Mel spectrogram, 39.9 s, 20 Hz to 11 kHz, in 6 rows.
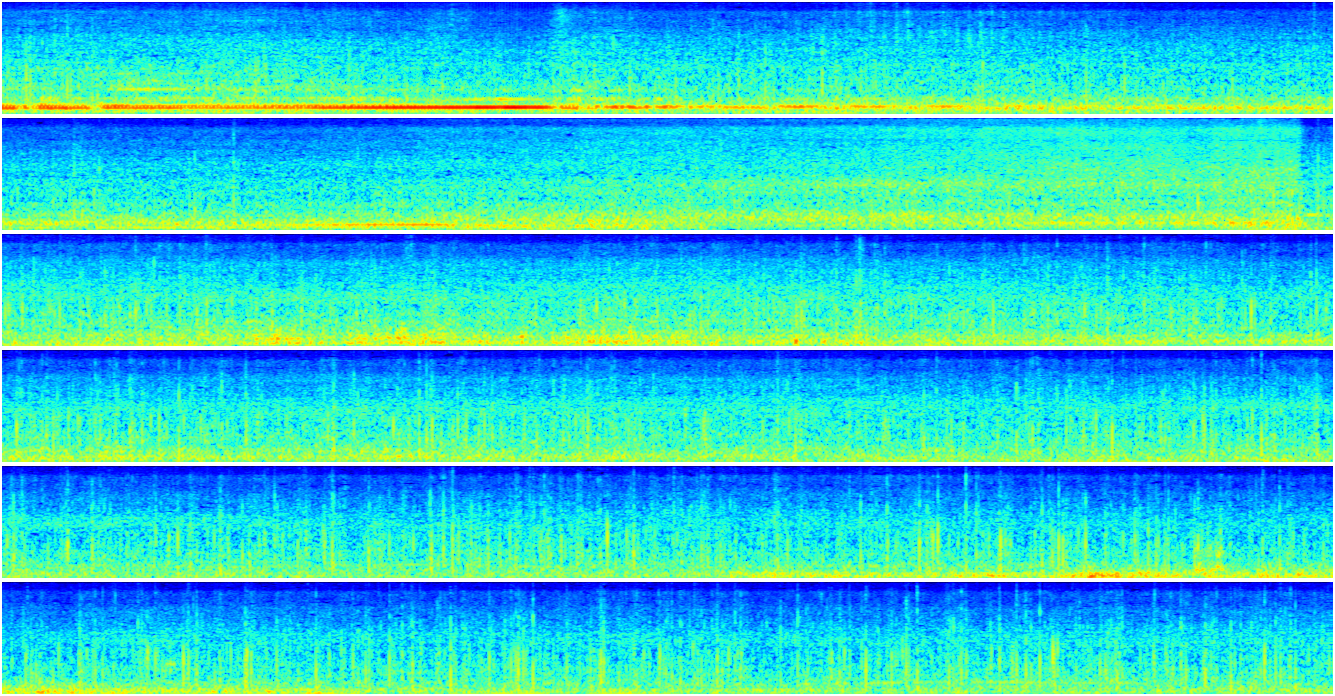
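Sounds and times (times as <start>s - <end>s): minibus engine running: 0.0s - 16.9s
heavy rain on flooded street: 0.0s - 39.9s.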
